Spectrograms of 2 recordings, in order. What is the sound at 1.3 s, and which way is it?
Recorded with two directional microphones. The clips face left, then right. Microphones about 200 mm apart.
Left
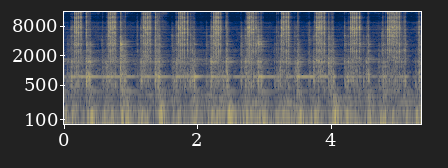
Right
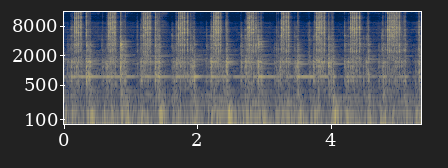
Mechanisms, 5° left (ahead or behind).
